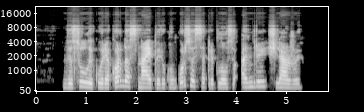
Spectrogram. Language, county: Lithuanian, Šiauliai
